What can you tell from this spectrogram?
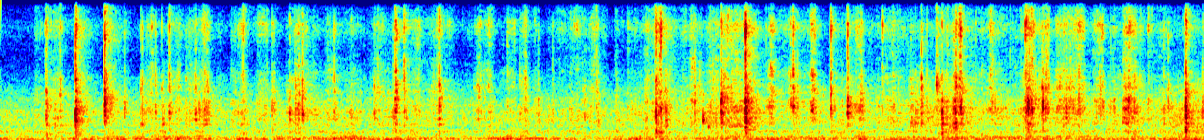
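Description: Small cardboard box handled and opened by hand: a quick run of sharp taps, scrapes and crinkling of the card, over a steady low hum.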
